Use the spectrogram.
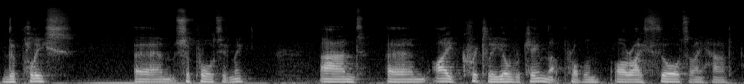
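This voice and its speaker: A man from North Wales in his late fifties, a charity chief executive giving a measured, reflective personal account with many pauses. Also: medium pitch, fairly even intonation, warm tone. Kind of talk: personal testimony to camera.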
